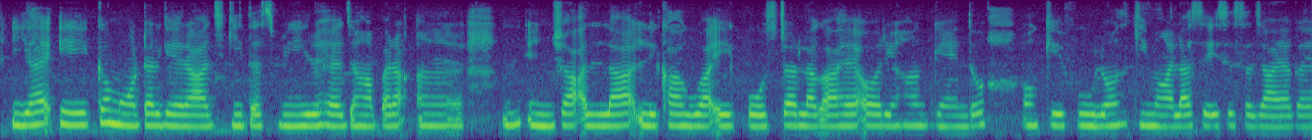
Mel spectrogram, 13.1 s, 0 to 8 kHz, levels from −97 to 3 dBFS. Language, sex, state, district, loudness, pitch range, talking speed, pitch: Hindi, female, Uttar Pradesh, Jalaun, -22 LUFS, 205-215 Hz, 135 wpm, 210 Hz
